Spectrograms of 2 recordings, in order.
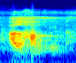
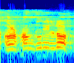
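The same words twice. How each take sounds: First: It sounds open, relieved and sincere. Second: It sounds grudging, angry and resentful.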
